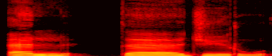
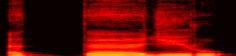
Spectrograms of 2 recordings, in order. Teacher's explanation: Dil iki dəfə yuxarıya qalxıb aşağı enməsin deyə bu zaman şəmsi hərflə başlayan söz hansı ki təcr sözündə şəmsi hərflə başlayır. Lən burda oxunmayacaq və tənin içərisinə girəcək. Beləliklə tə şəddələnəcək, ikiləşəcək. ələciru yox, bunu ətəciru kimi oxuyacaıq.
